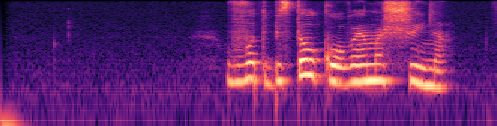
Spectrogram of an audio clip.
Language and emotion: Russian, angry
